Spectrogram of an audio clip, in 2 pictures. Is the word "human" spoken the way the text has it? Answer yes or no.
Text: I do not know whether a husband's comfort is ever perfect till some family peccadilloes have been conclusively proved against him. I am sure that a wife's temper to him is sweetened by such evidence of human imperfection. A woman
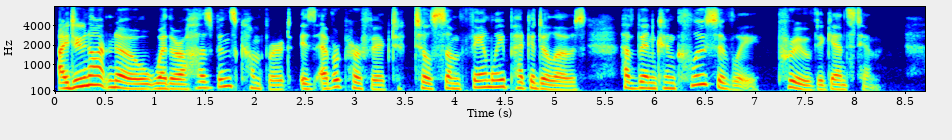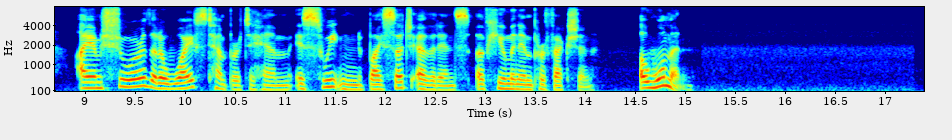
yes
